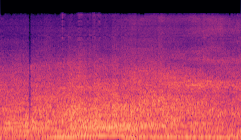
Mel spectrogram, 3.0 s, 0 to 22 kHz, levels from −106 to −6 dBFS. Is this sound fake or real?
fake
